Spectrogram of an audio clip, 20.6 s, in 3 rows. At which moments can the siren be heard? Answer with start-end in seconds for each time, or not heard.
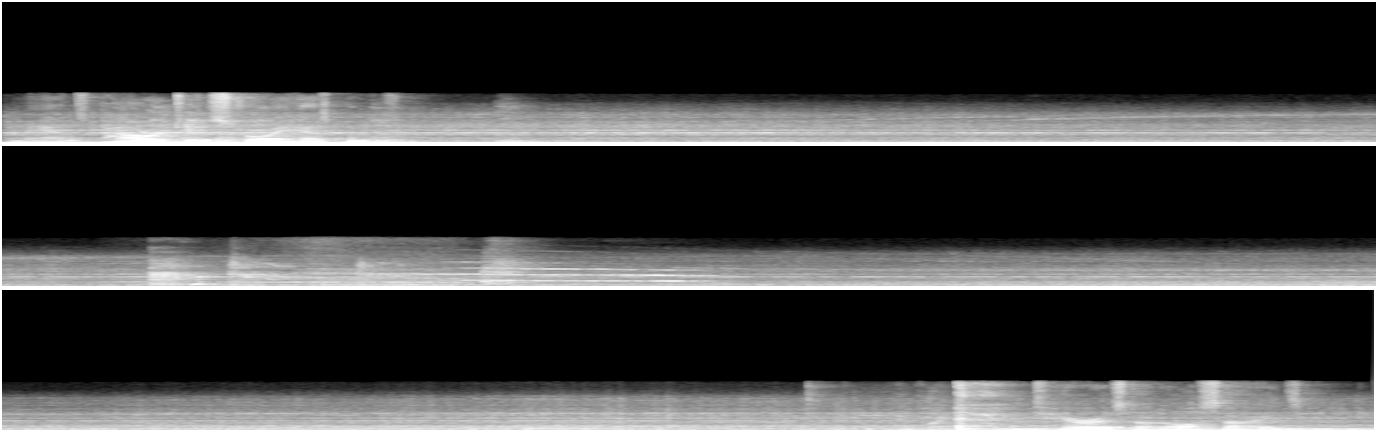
7.4-10.4.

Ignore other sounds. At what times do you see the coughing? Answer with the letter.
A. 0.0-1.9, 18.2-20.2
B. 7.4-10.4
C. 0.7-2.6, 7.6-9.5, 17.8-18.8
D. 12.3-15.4
C.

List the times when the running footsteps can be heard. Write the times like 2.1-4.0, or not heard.
not heard.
